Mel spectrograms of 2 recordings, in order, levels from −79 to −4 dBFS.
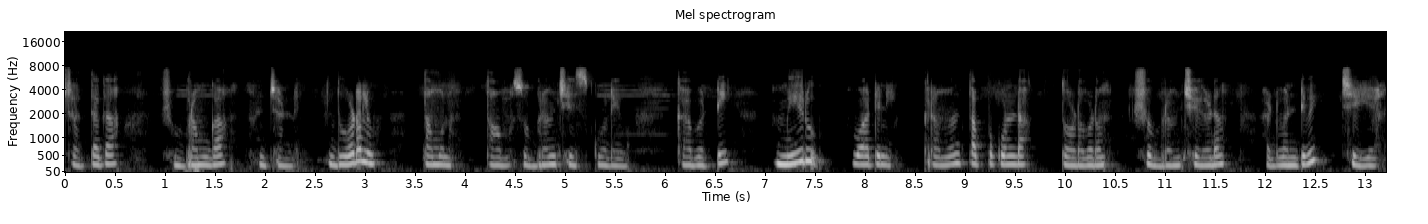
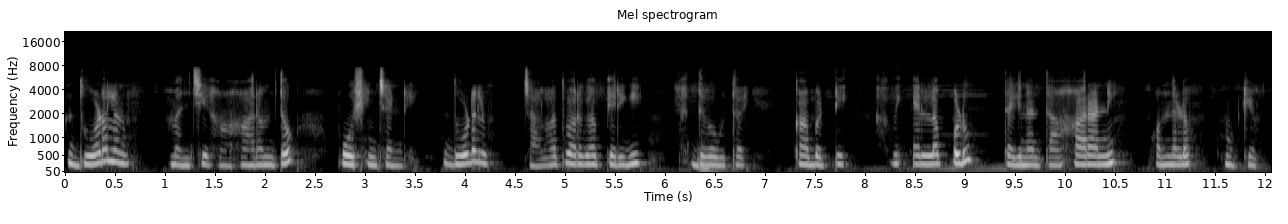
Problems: background sounds at intervals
